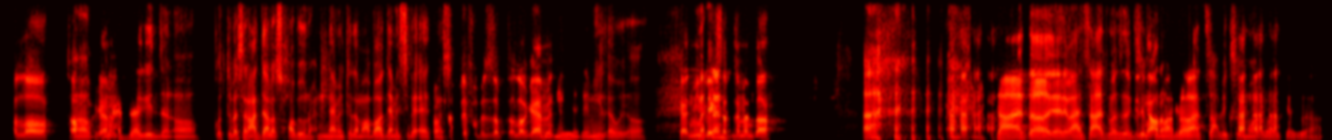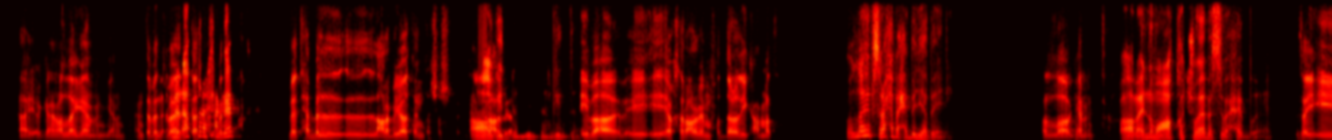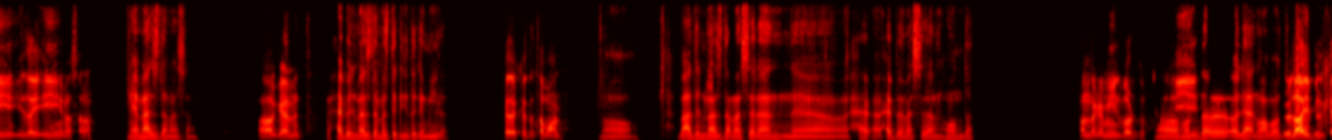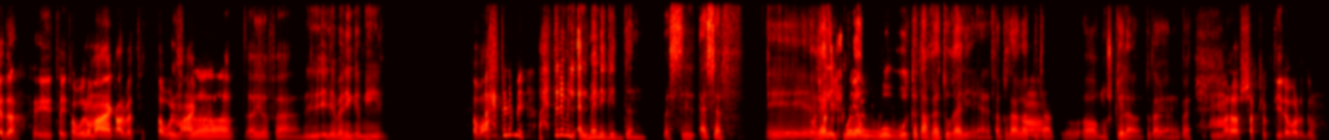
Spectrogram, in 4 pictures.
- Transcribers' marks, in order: tapping; chuckle; giggle; giggle; in English: "reliable"
- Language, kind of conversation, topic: Arabic, unstructured, بتقضي وقت فراغك بعد الشغل أو المدرسة إزاي؟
